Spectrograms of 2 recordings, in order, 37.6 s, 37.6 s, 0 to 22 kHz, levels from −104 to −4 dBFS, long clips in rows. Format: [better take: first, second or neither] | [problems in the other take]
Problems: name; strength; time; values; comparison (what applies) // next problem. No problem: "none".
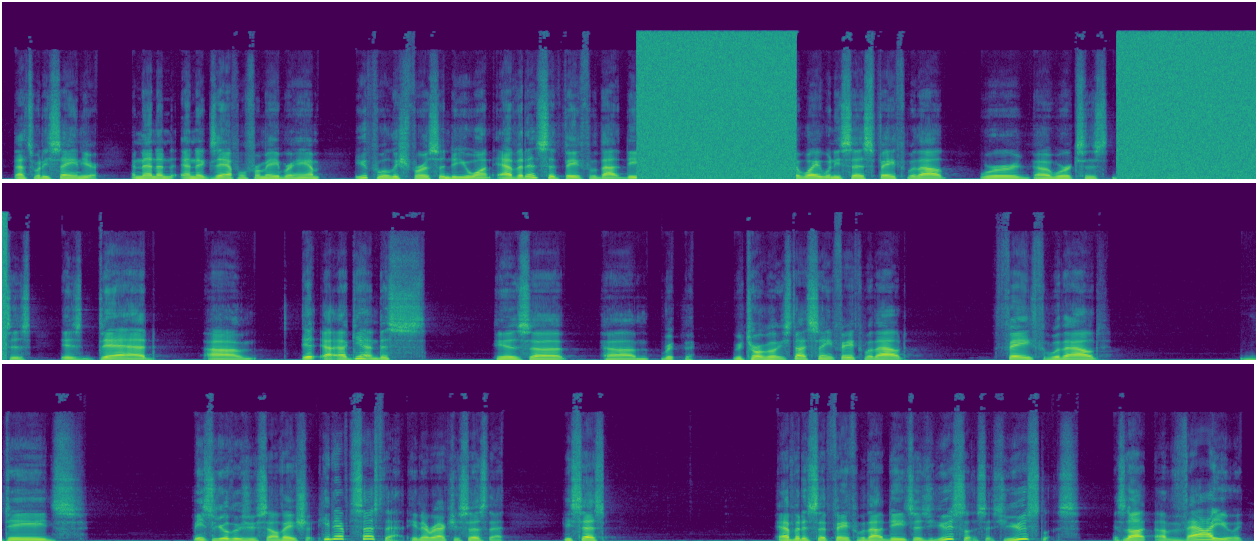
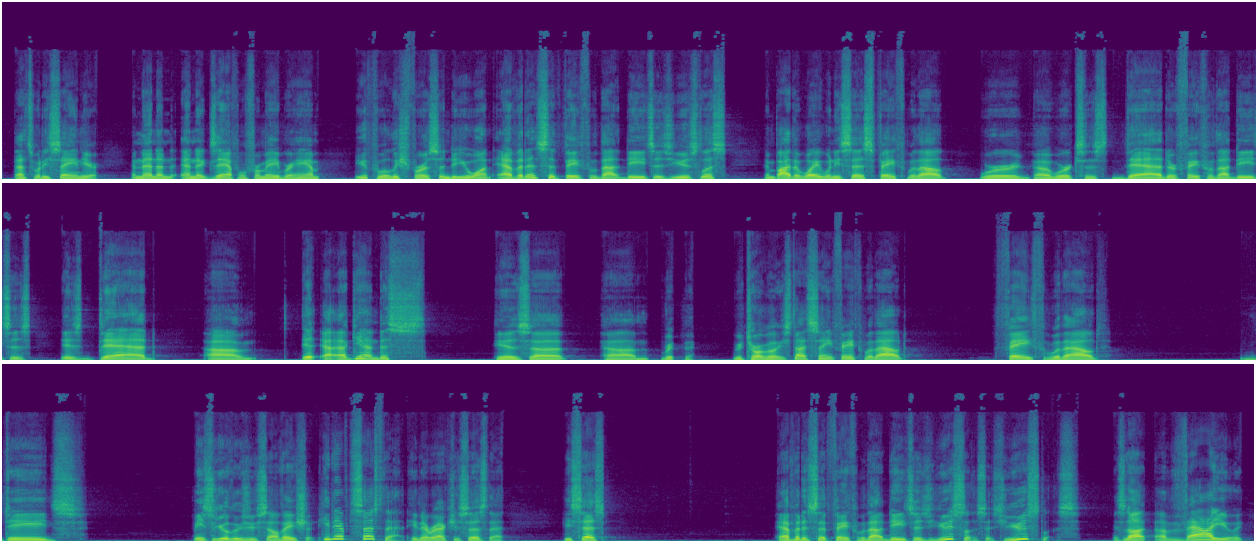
second | audio cutting out; filled with static; at 6.5 s for 1.5 s and at 11 s for 1.5 s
